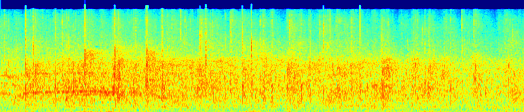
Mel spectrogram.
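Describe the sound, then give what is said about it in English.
A crowd of people who worked on an American eel project in the Hudson River watershed applauds themselves steadily for several seconds, a dense wash of many hands clapping at a fairly loud, even level from start to finish, with no voices standing out. “I want you to give yourselves a huge round of applause.”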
